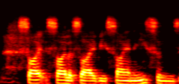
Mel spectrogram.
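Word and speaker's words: Psilocybe cyanescens: popping up all the little wavy caps um psilocybee cyanos ends is that how you pronounce it I'm not even sure psilocybee cyanescence is the there you go is the the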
